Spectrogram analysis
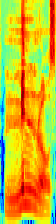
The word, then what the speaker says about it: minerals: contains some useful minerals minerals stress on the first syllable minerals so stretch the more minerals mineral water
